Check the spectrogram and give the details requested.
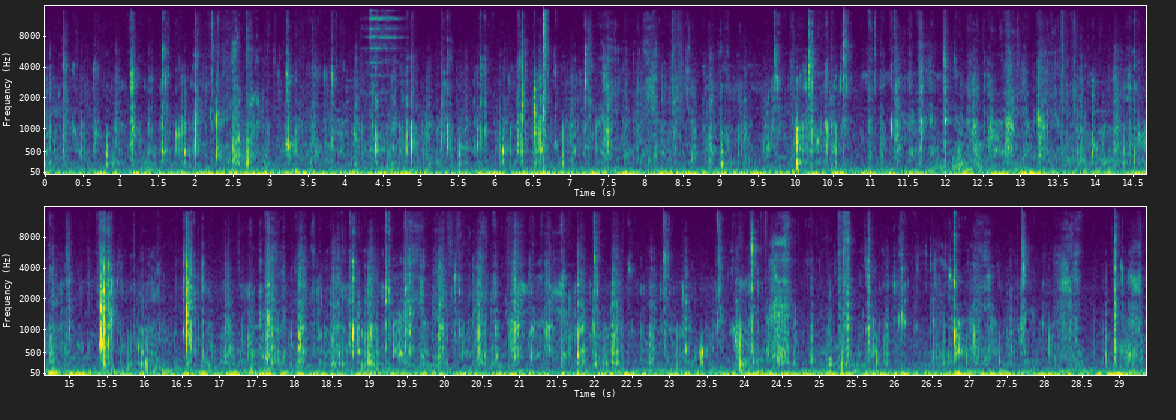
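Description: A man chewing and biting mouthfuls of chicken curry eaten by hand, with frequent short wet clicks and smacks of the mouth and fingers.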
